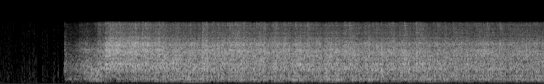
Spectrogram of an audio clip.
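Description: Countertop blender switched on about half a second in, coming up to speed and then running steadily as it grinds roasted red ginger slices with water into a slurry.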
